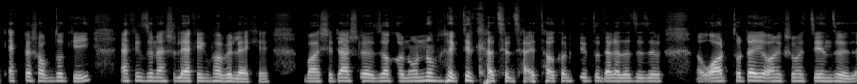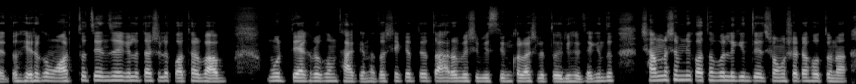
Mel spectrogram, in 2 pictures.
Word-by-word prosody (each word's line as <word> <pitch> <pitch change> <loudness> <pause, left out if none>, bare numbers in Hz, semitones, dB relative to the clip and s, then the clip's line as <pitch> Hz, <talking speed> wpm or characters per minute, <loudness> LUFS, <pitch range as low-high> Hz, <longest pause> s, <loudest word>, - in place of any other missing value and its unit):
একটা 170 +4 -1
শব্দকেই 160 0 0 0.4
একেকজন 175 0 -3
আসলে 155 0 -2
একেকভাবে 155 0 +1
লেখে 130 0 -1 0.4
বা 145 - +4
সেটা 160 +1 +1
আসলে 160 +1 0 0.2
যখন 160 0 +1
অন্য 165 +2 0 0.2
ব্যক্তির 175 +1 +3
কাছে 155 +2 +3
যায় 145 - +1
তখন 155 +2 +1
কিন্তু 165 -1 -4
দেখা 150 0 +4
যাচ্ছে 155 0 -2
যে 155 - +2 0.6
অর্থটাই 170 +2 +5
অনেক 160 -1 -2
সময় 160 -1 -2
চেঞ্জ 155 -1 +2
হয়ে 135 -3 +2
যায়। 135 - -2
তো - - -3
এরকম 170 +1 0
অর্থ 160 +2 -2
চেঞ্জ 190 -2 +1
হয়ে 190 0 +2
গেলে 180 0 -1
তো - - -1
আসলে 175 0 -4
কথার 160 +2 0
ভাবমূর্তি 155 +3 -1
একরকম 160 0 -3
থাকে। 145 -1 0 0.2
তো - - 0
সেক্ষেত্রে 165 0 -4
তো - - +2
আরো 150 -1 +2
বেশি 155 0 -3
বিশৃঙ্খলা 150 0 -2
আসলে 150 0 -5
তৈরি 140 -1 +1
হয়ে 135 - -3
যায়। 135 - -2
কিন্তু 170 +2 -3 0.3
সামনাসামনি 205 +3 +1
কথা 185 +1 +2
বললে 185 0 +1
কিন্তু 180 -1 -5
এই 160 - -4
সমস্যাটা 165 0 0
হত 160 - -2
না। - - +2
160 Hz, 195 wpm, -23 LUFS, 150-170 Hz, 0.6 s, অর্থটাই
